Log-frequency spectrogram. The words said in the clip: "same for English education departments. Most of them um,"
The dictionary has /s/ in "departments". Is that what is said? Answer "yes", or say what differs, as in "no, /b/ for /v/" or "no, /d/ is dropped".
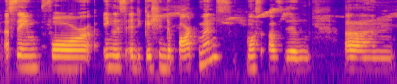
yes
